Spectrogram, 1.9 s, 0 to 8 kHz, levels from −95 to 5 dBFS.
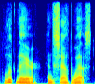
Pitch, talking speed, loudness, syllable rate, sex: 105 Hz, 155 wpm, -18 LUFS, 4.5 syllables/s, male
